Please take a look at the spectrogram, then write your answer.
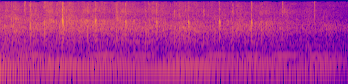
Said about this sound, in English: Clap for him. Clap for him. I'm coming to my Bible. I'm, I'm hot. clap for oh, clap for the screen man.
